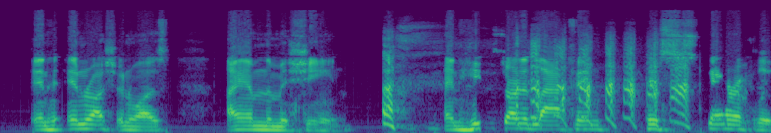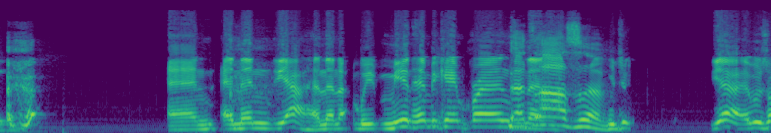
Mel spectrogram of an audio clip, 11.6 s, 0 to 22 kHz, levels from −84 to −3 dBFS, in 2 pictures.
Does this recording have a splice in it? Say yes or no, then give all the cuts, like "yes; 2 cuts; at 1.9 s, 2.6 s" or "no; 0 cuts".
no; 0 cuts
